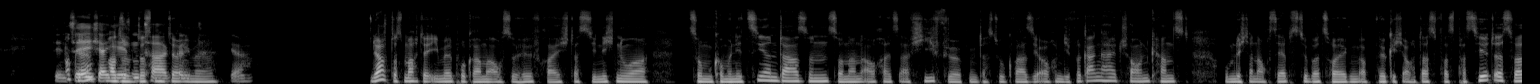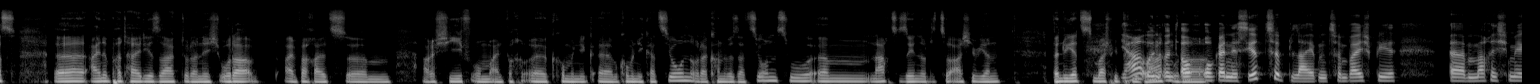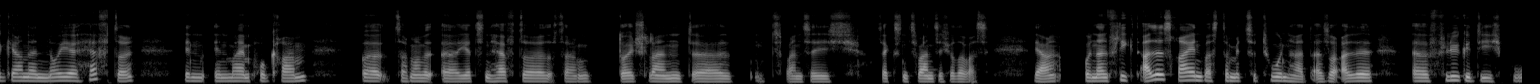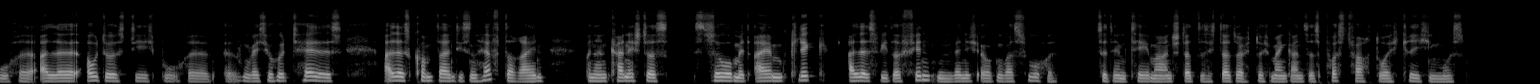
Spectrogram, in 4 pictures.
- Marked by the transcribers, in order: none
- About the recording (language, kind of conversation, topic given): German, podcast, Wie hältst du dein E-Mail-Postfach dauerhaft aufgeräumt?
